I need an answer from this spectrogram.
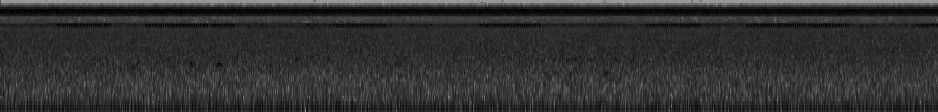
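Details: Mountain forest crickets and insects, recorded live near the summit: regular piercing trill bursts, each under a second, recur throughout over an unbroken high-pitched insect buzz and a low wind rush in the leaves.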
